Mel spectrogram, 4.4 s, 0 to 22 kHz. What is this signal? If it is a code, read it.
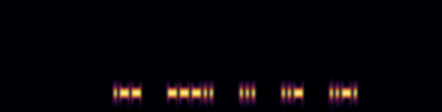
Morse code, heard as a keyed tone, about 40 wpm, spaced as for 23 wpm, 700 Hz. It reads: W8SUF
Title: USA Call Signs - 5 Characters - 3x Character Spacing - 40wpm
